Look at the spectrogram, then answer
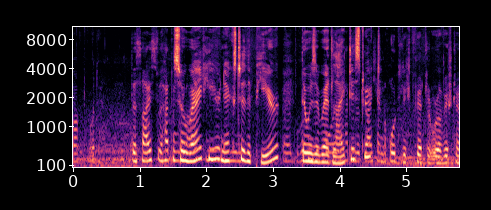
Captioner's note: in German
